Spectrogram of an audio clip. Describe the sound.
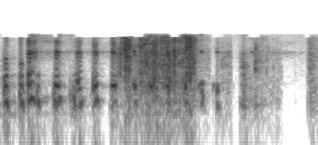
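A deck of cards being shuffled for a card reading: quick fluttering riffles that run together into a dense, rapid burst, then trail off into a few scattered snaps.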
